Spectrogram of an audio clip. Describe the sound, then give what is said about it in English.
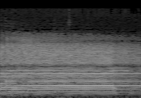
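A sustained, distorted electric guitar chord rings out with a thick wash of repeating delay, holding steady and loud before easing down slightly near the end, with no talking. “I like to use this delay though.”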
